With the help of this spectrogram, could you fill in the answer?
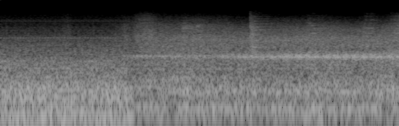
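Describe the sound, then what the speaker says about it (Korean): Freight trains carrying containers toward the port of Vladivostok, a continuous rumbling roll of wagons on rails with a faint high metallic wheel squeal rising partway through, steady and moderately loud with no voices. "블라디보스톡 항구로 나아가는 컨테이너를 실은 기차들입니다."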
